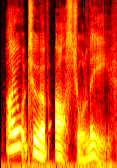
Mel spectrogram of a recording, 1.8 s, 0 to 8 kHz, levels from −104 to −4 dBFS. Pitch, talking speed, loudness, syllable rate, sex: 150 Hz, 240 wpm, -17 LUFS, 6.1 syllables/s, male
